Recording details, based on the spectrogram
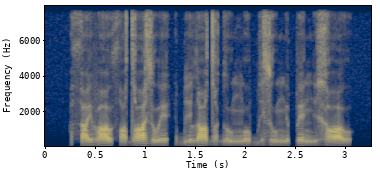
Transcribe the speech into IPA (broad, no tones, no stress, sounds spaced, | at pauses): θ ɑ e̯ β ɑ o̯ θ e dˤ u e̯ z u e̯ | ɓ i l i dˤ i ɡ u ŋ o b i z u ŋ e p e ŋ i ɣ ɑ o̯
